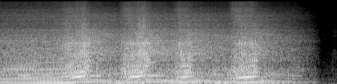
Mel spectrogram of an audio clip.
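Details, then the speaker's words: 1989 Yamaha FZR600 Genesis four-cylinder, unstarted for over 4 years, after new spark plugs and coolant bleed: crisp repeated rev blips rising and falling cleanly, pulling smoothly without misfire or stumble. Runs much better, healthy. "So we did start it up, runs much better."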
